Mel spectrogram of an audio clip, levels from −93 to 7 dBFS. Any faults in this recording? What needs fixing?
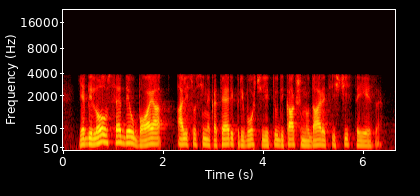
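Bit errors on an ADPCM link cause pops and rough bursts at 1.33 to 1.37 s and at 3.80 to 3.92 s. Each flipped bit knocks the decoder's step size and predictor off track. The damage then rings on briefly, with a short jump in level. The second burst is longer, and it comes with a higher error rate on the link. The band-limited sound fits a 32 kbit/s G.726 link, and that coding carries on as normal around the bursts. To prevent this, improve the radio or line link, or add error protection so corrupted frames are caught before decoding.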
